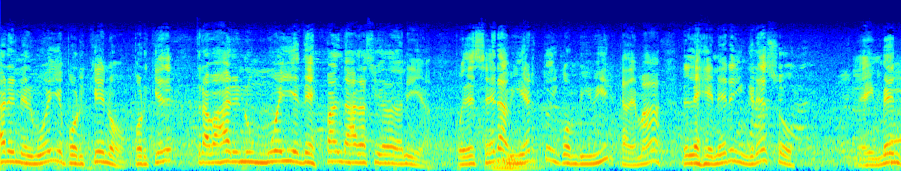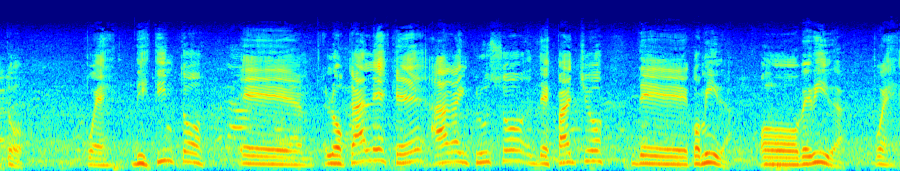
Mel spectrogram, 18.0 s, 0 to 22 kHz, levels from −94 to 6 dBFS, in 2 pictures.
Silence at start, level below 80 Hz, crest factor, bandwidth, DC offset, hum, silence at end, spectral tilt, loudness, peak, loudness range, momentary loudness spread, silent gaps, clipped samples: 0 s; -46 dBFS; 18 dB; 11.5 kHz; under 0.1%; none; 0 s; -5 dB/octave; -21 LUFS; -2 dBFS; 4 LU; 8 LU; none; under 0.1%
